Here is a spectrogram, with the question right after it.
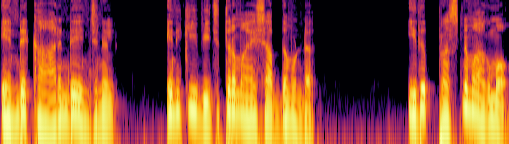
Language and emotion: Malayalam, fearful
